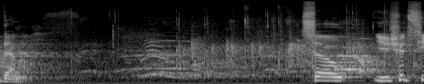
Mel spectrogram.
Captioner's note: audience cheering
